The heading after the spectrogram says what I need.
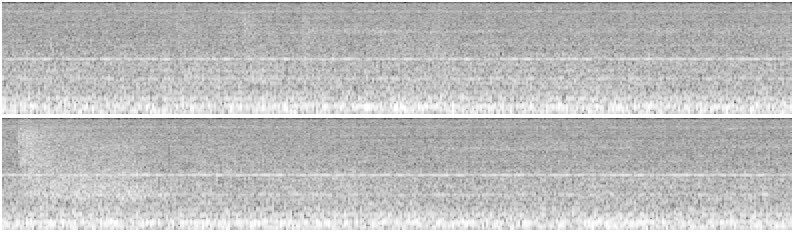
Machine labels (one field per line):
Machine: fan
